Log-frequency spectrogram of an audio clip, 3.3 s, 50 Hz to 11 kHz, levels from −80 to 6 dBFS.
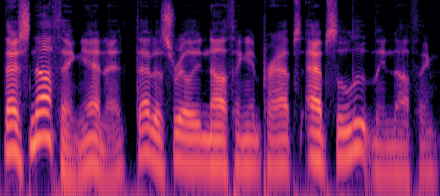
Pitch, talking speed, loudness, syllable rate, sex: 125 Hz, 220 wpm, -22 LUFS, 7.0 syllables/s, male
